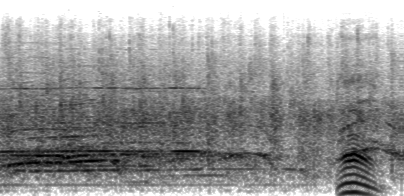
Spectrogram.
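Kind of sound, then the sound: crowd, audience hand clapping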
